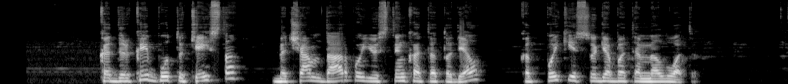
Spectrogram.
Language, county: Lithuanian, Vilnius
